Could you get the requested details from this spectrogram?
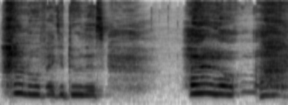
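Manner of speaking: high, loud mock-whimper; hammed-up tearful doubt, pitched high; self-doubting whine. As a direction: whimper it like someone pretending they can't cope. Acts out a doubting listener.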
